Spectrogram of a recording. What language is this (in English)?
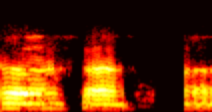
Sindhi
